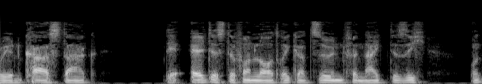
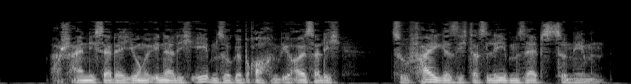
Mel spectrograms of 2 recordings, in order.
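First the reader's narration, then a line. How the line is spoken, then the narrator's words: Murmured. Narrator (German): murmelte der eine, der Namensvetter seines Vaters Eddard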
